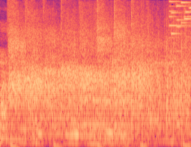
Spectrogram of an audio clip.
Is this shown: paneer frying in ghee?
no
